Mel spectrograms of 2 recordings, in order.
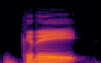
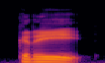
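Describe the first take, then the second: First: Great is said with a tapped r and ee vowel. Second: Great is said with a tapped r and ee vowel.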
